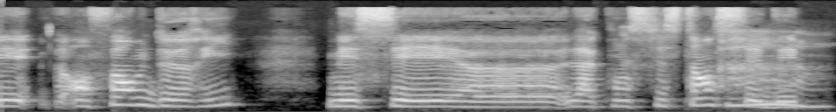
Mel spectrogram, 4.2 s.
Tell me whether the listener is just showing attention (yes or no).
yes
